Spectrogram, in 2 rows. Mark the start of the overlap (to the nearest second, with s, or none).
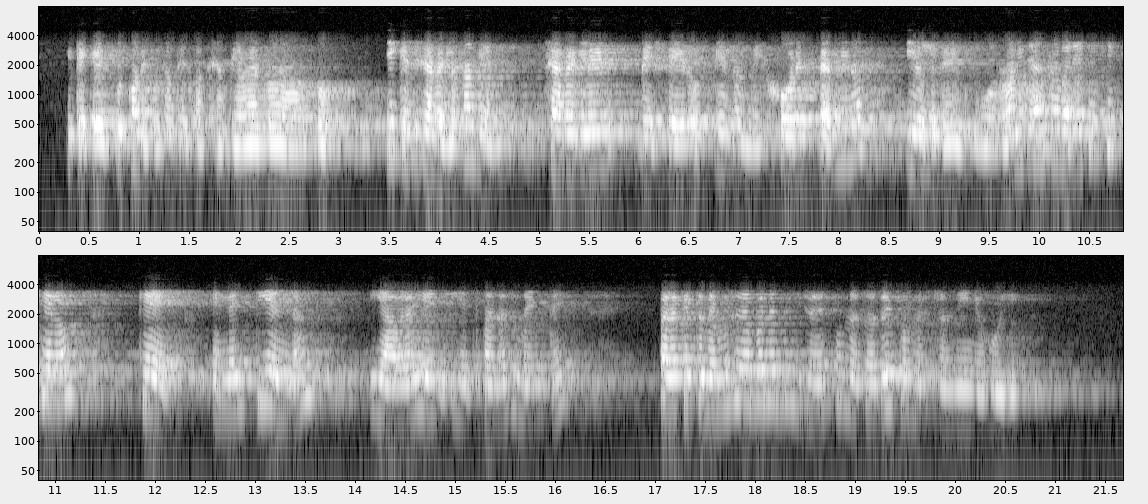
9 s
